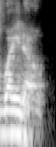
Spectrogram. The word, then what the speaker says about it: Wedow: his name is gary wayto it's w-e-d-o-w but it's pronounced wait-o gary's a laporte a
